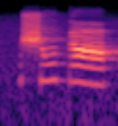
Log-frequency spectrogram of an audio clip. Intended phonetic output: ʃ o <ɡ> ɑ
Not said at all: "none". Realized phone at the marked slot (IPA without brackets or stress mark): ɡ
